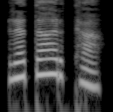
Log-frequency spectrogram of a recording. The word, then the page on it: ರತಾರ್ಥ: ratārta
